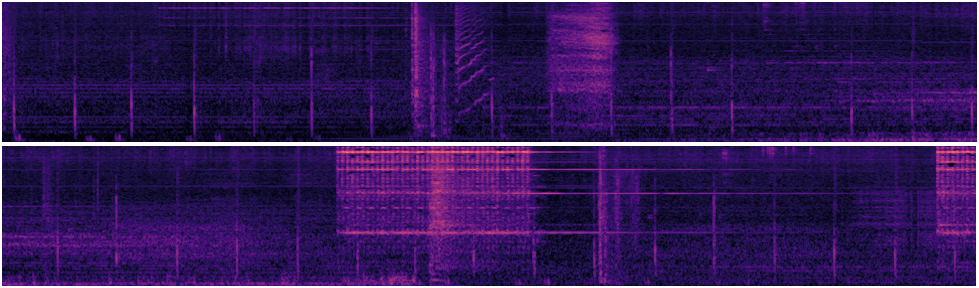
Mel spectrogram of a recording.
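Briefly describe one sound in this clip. Slow footsteps thud on a wooden floor.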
